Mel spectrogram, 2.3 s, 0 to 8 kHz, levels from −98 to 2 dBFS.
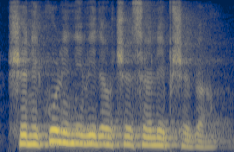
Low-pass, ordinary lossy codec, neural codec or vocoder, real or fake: none; none; none; real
